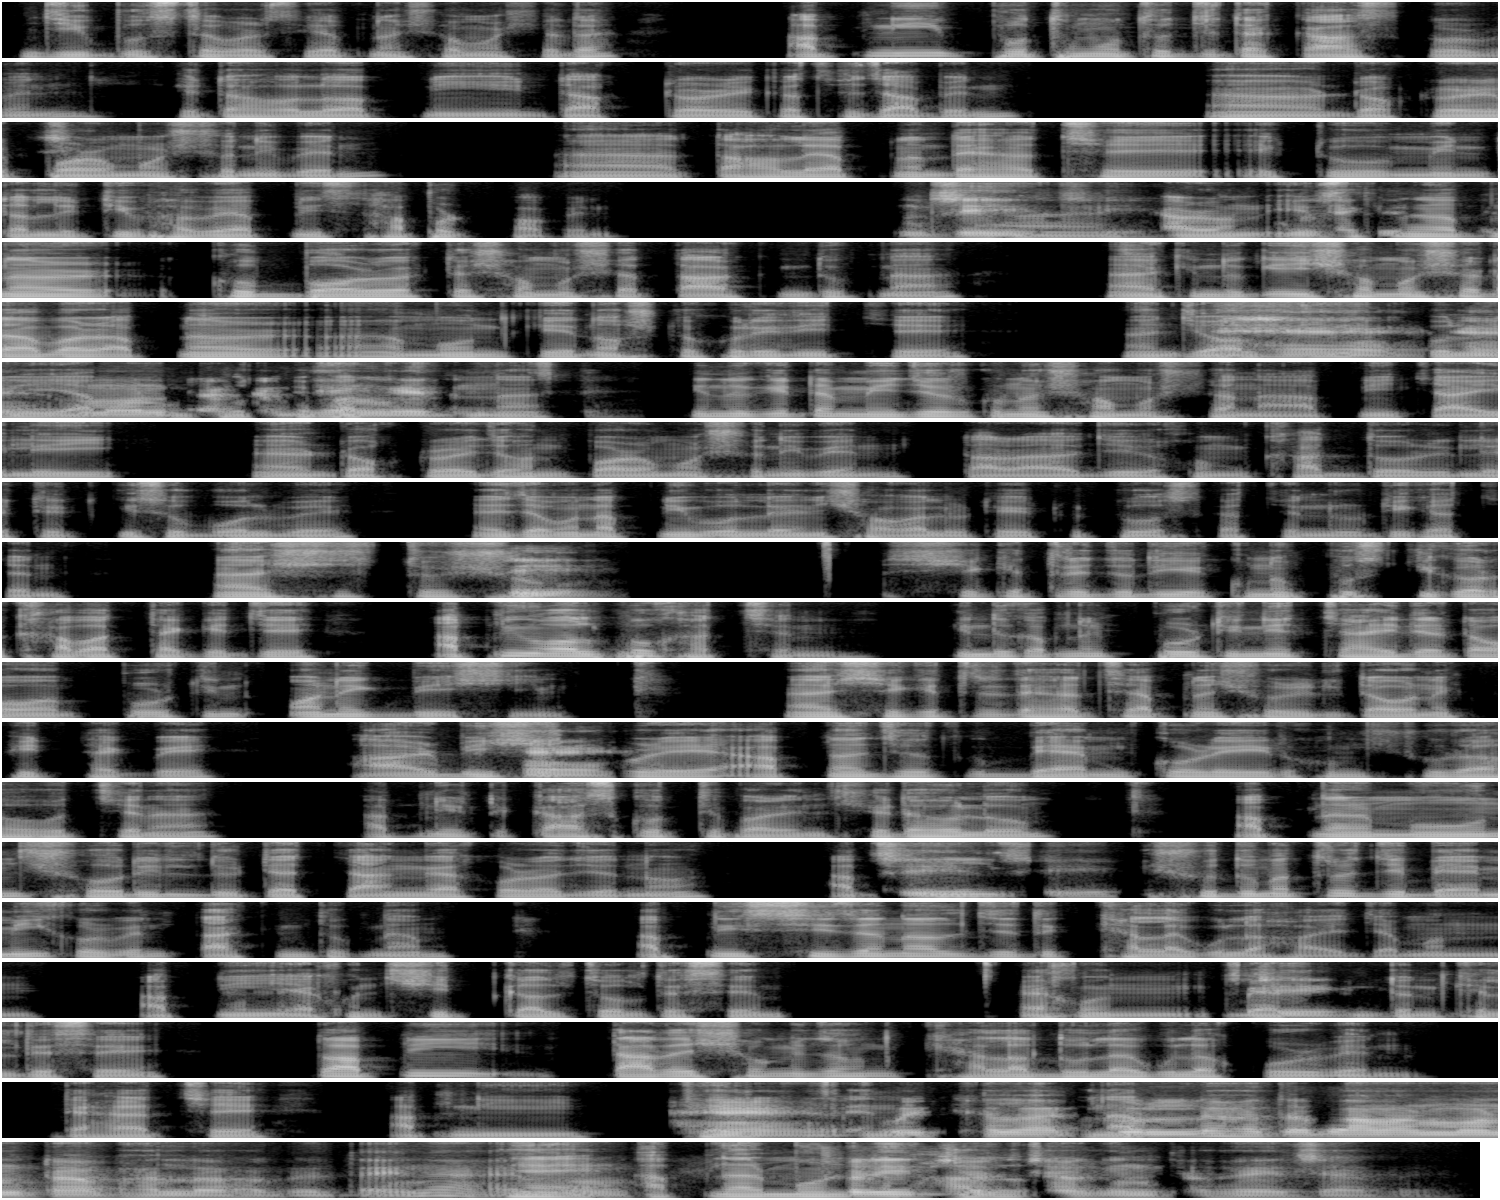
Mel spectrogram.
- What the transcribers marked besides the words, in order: in English: "mentality"; in English: "মেজর"; in English: "related"; "শরীর" said as "শরিল"; in English: "seasonal"; lip smack
- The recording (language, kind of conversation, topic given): Bengali, advice, নিয়মিত ব্যায়াম করার পরও অগ্রগতি না হওয়ায় আপনার হতাশা কেন হচ্ছে?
